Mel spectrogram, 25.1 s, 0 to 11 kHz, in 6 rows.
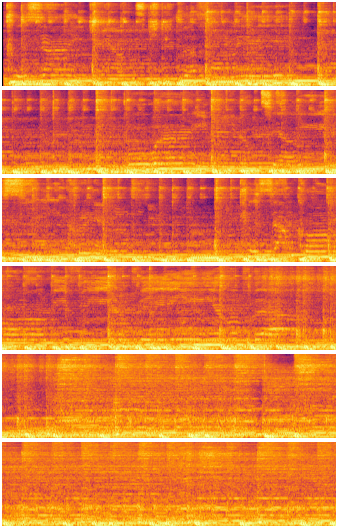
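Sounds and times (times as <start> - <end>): rock band playing live: 0.0 - 25.0
heavy accented drum hits: 16.3 - 25.0.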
